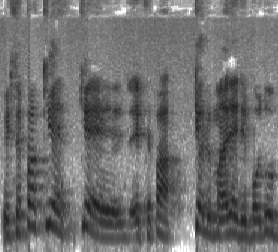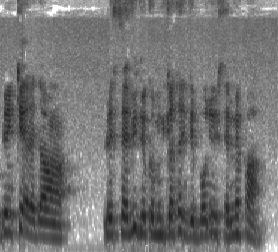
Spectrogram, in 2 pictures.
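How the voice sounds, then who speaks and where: A man's voice: sits high, quick pace, a little mellow. A man from Ivory Coast with an Ivorian accent, giving his opinion casually as a panel guest on a live stream, repeating himself for emphasis.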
